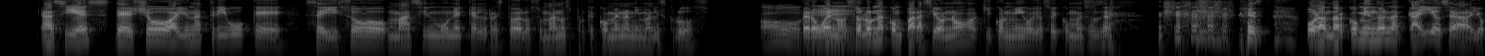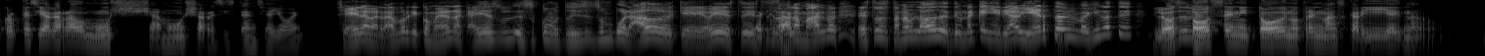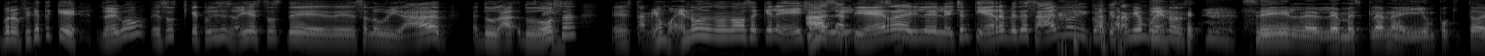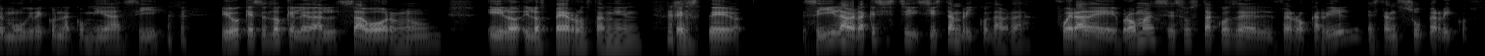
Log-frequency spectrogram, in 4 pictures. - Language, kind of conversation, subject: Spanish, podcast, ¿Qué comida callejera te cambió la forma de ver un lugar?
- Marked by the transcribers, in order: laugh; tapping; laugh; chuckle; chuckle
